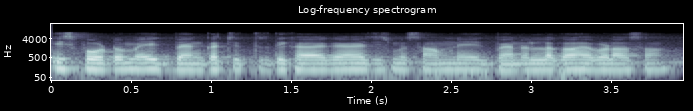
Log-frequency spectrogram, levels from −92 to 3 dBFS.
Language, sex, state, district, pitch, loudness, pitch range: Hindi, male, Uttar Pradesh, Shamli, 125 Hz, -19 LUFS, 120-125 Hz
